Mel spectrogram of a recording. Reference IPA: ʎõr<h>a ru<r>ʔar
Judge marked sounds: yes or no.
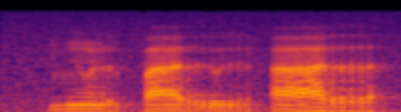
no, yes

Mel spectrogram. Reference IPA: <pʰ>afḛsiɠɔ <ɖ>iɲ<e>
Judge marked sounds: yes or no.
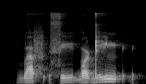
no, yes, no

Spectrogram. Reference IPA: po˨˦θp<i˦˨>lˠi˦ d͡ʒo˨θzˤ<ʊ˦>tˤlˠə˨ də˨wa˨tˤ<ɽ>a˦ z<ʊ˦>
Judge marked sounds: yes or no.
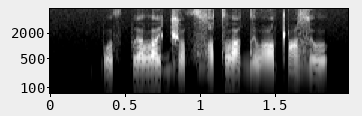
no, no, yes, yes

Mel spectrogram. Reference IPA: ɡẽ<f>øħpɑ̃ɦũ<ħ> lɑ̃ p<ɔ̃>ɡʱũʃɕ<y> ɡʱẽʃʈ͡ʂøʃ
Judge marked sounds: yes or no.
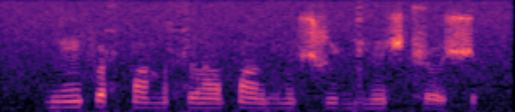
yes, yes, no, yes

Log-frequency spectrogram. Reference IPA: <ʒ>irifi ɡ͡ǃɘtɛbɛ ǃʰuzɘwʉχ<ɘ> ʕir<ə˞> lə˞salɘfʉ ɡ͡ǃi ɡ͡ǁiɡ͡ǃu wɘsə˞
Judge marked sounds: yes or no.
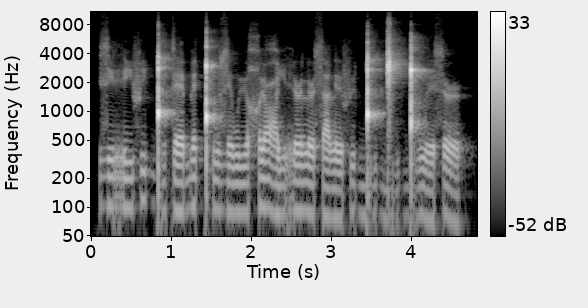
no, no, yes

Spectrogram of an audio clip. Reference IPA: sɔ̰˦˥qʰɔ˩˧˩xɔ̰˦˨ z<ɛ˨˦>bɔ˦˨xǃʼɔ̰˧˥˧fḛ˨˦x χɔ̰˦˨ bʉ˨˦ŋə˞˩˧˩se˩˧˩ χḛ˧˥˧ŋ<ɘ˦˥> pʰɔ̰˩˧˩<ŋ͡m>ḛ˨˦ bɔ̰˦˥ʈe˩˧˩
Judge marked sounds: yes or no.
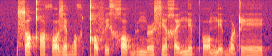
yes, no, no

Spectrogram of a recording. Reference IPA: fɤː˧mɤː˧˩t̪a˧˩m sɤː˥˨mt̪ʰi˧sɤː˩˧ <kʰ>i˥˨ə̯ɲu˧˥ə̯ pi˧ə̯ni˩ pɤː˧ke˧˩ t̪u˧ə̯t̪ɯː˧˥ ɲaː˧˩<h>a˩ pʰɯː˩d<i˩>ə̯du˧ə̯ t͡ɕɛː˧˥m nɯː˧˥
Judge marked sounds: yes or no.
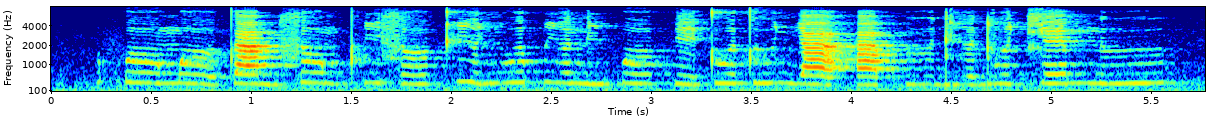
yes, yes, yes

